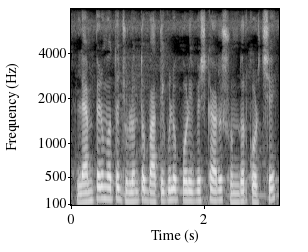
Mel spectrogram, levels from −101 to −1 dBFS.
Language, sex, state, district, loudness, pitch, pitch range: Bengali, male, West Bengal, Alipurduar, -16 LUFS, 145 Hz, 140-160 Hz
